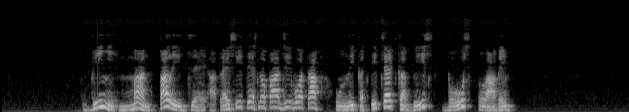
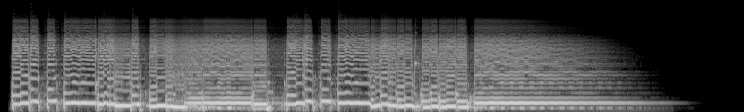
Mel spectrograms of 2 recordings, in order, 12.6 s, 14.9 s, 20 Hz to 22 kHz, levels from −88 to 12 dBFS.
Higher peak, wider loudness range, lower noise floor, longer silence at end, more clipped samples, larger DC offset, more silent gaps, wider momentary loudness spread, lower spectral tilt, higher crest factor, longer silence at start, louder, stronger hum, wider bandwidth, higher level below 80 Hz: second, -6 dBFS vs 0 dBFS; second, 5 LU vs 8 LU; second, -69 dBFS vs -74 dBFS; first, 2.3 s vs 1.95 s; neither; neither; neither; first, 11 LU vs 8 LU; first, -9 dB/octave vs -6.5 dB/octave; first, 18 dB vs 10 dB; first, 1.65 s vs 0.2 s; second, -24 LUFS vs -10 LUFS; first, 50 Hz at -55 dBFS vs none; second, 6.6 kHz vs 8.6 kHz; about the same, -54 dBFS vs -50 dBFS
